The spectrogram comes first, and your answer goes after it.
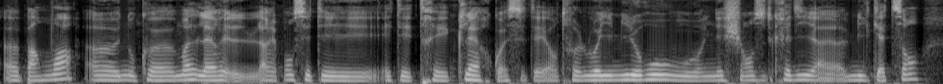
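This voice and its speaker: A woman's voice: deep voice, fairly even intonation, brisk, gravelly, a little mellow, no echo, studio quality. A woman being interviewed as a podcast guest, telling her own story in casual, informal speech. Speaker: interview guest, real estate investor.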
